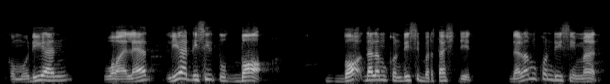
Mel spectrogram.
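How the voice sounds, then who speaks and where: A man with an Indonesian accent teaching Quran recitation rules in a bright, fairly high voice, correcting and demonstrating each sound. The recording is dry and a little dull. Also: expressive, moderate pace, dry recording. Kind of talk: tajwid lesson with recited examples.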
